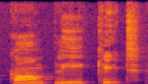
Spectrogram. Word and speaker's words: complicate: mind okay fifth one in words of more than two syllables ending in eight the primary accent is placed two syllables before the suffix two syllables before the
